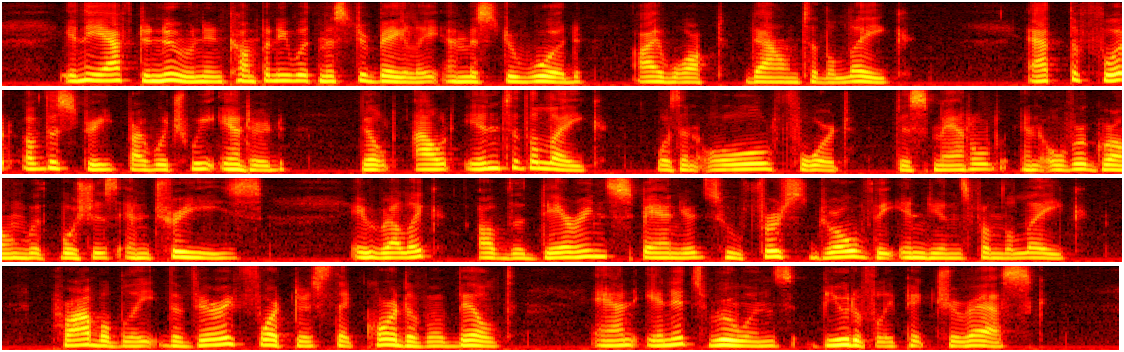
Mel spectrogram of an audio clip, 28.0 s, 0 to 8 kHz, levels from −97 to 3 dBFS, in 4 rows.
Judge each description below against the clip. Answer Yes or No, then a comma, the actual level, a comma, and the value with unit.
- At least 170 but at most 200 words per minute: No, average, 150 wpm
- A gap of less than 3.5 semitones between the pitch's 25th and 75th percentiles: Yes, average, 2.8 semitones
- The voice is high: No, medium, 170 Hz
